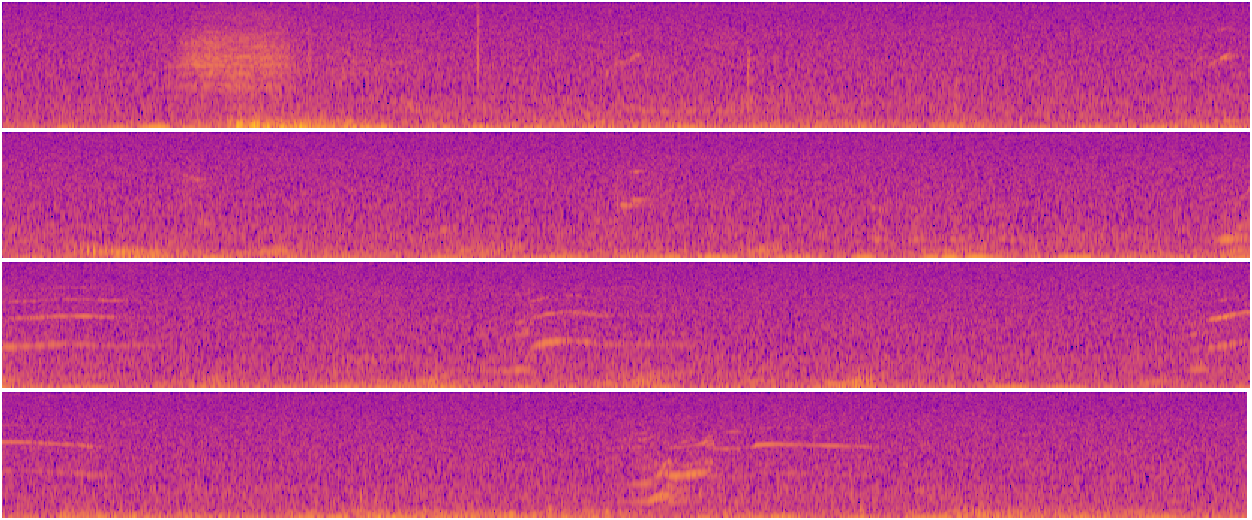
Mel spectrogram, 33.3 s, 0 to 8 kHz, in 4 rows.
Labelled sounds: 1.1	1.5	humpback whale, 1.6 to 2.1 kHz
8.0	8.3	humpback whale, 1.6 to 2.3 kHz
16.6	17.5	humpback whale, 0.80 to 4.3 kHz
20.1	20.8	humpback whale, 0.80 to 3.6 kHz
24.7	25.6	humpback whale, 0.90 to 2.4 kHz
29.1	30.8	humpback whale, 0.80 to 2.8 kHz

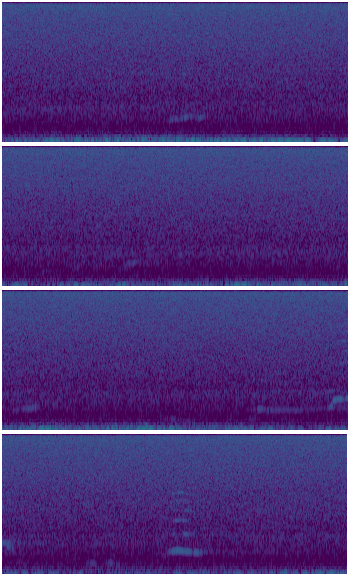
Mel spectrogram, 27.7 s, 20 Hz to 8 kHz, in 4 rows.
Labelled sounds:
24.2	24.5	humpback whale, 1.1 to 1.2 kHz

